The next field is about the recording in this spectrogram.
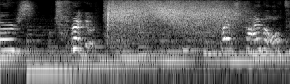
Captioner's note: fizzle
